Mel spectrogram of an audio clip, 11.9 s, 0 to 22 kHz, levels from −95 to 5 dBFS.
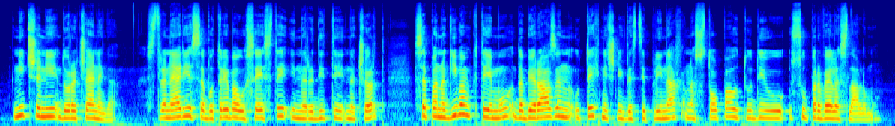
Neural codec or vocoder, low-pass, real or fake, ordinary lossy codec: none; 19.8 kHz; real; none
